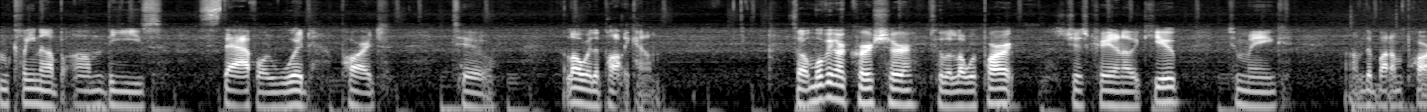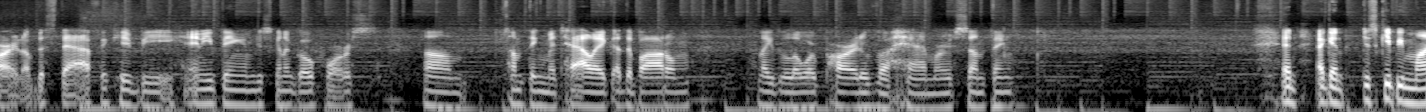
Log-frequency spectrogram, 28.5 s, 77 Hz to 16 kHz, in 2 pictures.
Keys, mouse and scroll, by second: 3.2 Tab, 3.5-3.8 scroll down 3, 3.8 click, 4.6 shift+a, 5.3 shift+s, 7.1-8.3 middle drag, 8.3 shift+a, 10.1 s, 12.3-13.3 middle drag, 13.3 Tab, 13.6 click, 14.5 3, 14.6 click, 15.4 i, 16.3 g, 18.4 ctrl+b, 21.9 click, 23.4 g, 24.9-26.3 middle drag, 26.3 click, 26.9 2, 27.2 click, 27.6 alt+click.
